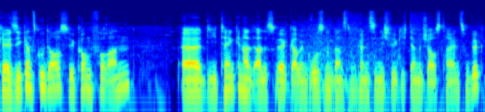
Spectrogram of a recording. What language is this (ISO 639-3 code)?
deu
